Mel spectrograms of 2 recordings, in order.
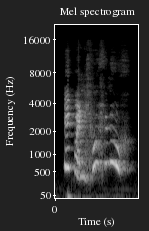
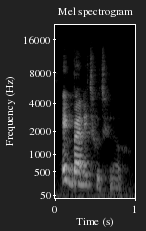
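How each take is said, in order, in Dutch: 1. Het wordt gezegd met een gekke, belachelijke stem. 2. Het wordt gezegd met een gewone spreekstem.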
